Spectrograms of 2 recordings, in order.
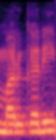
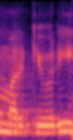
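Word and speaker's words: Mercury: मर्क्यूरी को ज़्यादातर लोग मरकरी भी प्रोनाउंस कर देते हैं, बट एक्चुअल प्रोनाउंसिएशन जो है इसका मर्क्यूरी है।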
